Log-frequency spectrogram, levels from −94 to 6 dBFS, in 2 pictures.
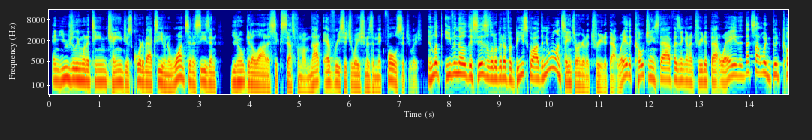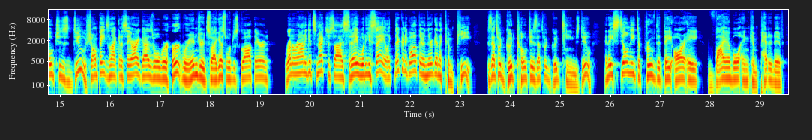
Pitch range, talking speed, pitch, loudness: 130-195 Hz, 280 wpm, 160 Hz, -16 LUFS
